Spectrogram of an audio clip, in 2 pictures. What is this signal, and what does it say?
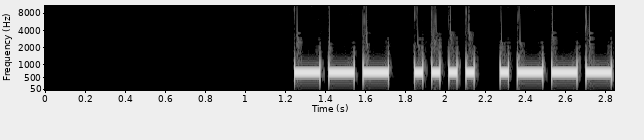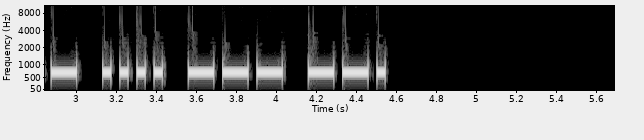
Morse code, heard as a keyed tone, about 28 wpm, 700 Hz. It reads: OH1HOG
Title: DXCC-100 Call Signs - 6 Characters - Repeated 2x - 28wpm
